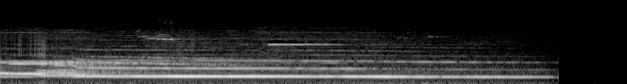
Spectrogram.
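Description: A long, steady horn-like tone that slides up briefly at the start, holds one pitch, and cuts off suddenly near the end.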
